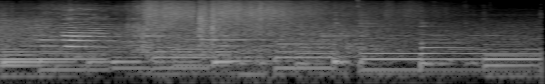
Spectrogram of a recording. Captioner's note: machinery humming; trees rustling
